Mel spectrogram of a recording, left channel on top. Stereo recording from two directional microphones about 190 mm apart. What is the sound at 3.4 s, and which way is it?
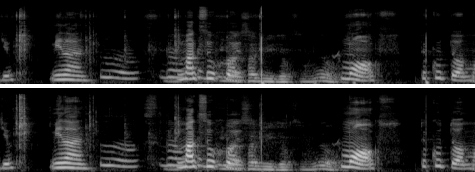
A woman's voice, 25° right (ahead or behind).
